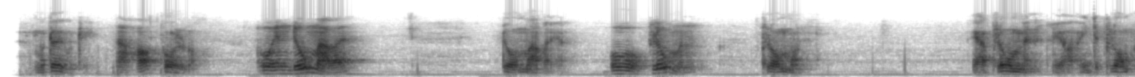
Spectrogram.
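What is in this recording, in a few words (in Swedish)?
Mörrum Blekinge, dialekter; Folkminnen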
